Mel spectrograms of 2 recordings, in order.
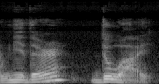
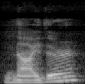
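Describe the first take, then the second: First: "neither" said as NEE-ther, slow and loud; neither pronounced neether. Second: "Neither" said as NAI-ther, rising; Neither pronounced naither. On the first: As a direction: say "neither" with the long e sound. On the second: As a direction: say "Neither" with the long i sound. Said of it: "tengo que poner". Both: Shown as a demonstration.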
